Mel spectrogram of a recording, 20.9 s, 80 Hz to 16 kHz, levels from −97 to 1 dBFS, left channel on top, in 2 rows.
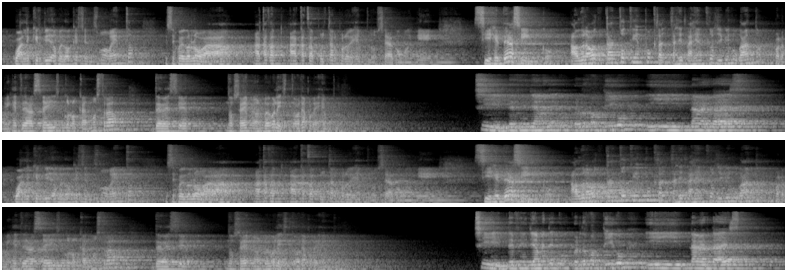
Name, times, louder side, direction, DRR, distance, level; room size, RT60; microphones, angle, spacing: voice 1, 0.2-1.8 2.2-3.1 3.4-12.0 12.4-12.9 13.4-15.0, left 3 dB, 35° left, 5 dB, 0.6 m, -31 dB
voice 2, 16.8-20.3, right 2 dB, 50° right, 2 dB, 1.1 m, -32 dB
9.6 x 6.3 x 5.5 m, 2.2 s
head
